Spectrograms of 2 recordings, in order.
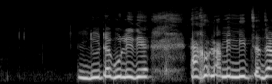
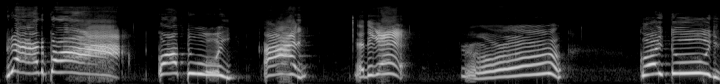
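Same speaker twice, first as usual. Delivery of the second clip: calling out; 4 semitones higher, much slower than usual. Real, not acted. Calling out to hunt grandpa.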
